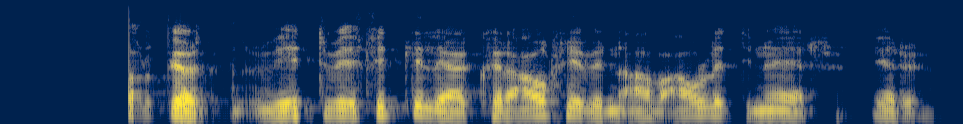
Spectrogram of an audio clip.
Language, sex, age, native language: Icelandic, male, 30-39, Icelandic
